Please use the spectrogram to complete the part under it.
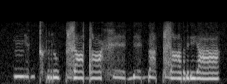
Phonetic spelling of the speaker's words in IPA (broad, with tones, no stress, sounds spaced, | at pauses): ɲ e̤˦ ɡ kʰ r u˨ p z ɘ˨ dˤ ɛ˨ x e̤˦˨ ɠ e̤˦ ɠ a̤˦ p zˤ a˦ r j a˦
